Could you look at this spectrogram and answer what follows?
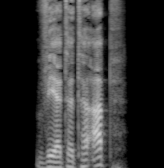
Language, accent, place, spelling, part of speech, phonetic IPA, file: German, Germany, Berlin, wertete ab, verb, [ˌveːɐ̯tətə ˈap], De-wertete ab.ogg
- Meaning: inflection of abwerten: 1. first/third-person singular preterite 2. first/third-person singular subjunctive II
